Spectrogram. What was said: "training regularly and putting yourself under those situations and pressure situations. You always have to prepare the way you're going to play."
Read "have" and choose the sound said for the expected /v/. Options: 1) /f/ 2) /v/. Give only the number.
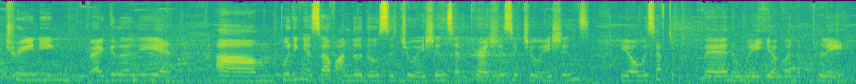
1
